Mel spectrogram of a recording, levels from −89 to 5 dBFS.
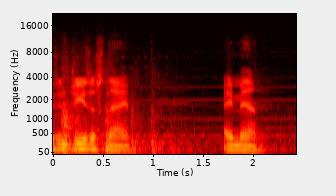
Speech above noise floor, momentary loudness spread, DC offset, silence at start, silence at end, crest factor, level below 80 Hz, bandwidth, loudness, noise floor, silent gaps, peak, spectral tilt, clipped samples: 24 dB; 20 LU; under 0.1%; 0 s; 0.1 s; 20 dB; -58 dBFS; 16 kHz; -38 LUFS; -61 dBFS; none; -20 dBFS; -6 dB/octave; under 0.1%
